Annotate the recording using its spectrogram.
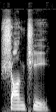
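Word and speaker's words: Shang-Chi: so it's thanos um shang chi i i've never heard it called chongqi in all my years maybe that's the proper pronunciation i have no idea but it's shang chi to me and i'm just going to continue calling in shang chi but that was funny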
